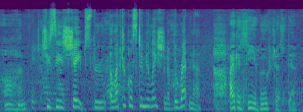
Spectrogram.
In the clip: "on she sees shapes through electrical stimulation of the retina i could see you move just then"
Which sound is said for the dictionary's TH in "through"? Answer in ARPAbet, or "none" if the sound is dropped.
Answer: TH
